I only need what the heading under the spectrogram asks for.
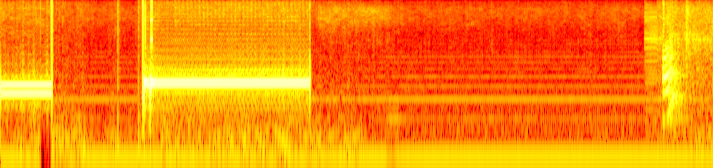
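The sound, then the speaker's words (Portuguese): Telephone line tones while a call is being transferred: a short steady tone, a pause, then a longer steady tone of about two seconds, followed by a low line hum and a brief burst of sound near the end. “Vou pedir então para o senhor aguardar em linha, que eu vou transferir para o controle de qualidade”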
